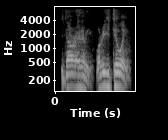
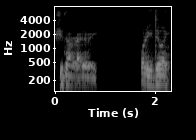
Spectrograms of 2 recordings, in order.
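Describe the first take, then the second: First: It is said in his normal voice. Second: It is said in a Davros-like tone.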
